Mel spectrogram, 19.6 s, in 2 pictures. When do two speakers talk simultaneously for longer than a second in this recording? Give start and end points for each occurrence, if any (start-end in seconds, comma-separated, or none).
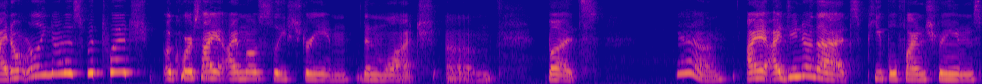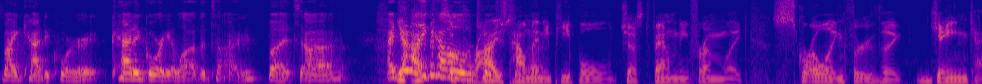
13.8-15.3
